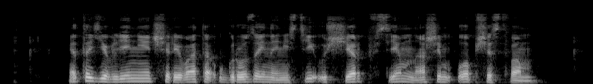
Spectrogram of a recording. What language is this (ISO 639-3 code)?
rus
